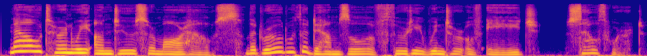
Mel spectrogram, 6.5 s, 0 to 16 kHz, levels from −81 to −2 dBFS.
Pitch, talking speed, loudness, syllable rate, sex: 185 Hz, 160 wpm, -16 LUFS, 4.2 syllables/s, female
